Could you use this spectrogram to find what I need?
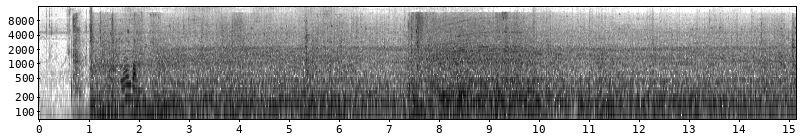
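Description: A heavy vehicle's engine rumbles steadily.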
